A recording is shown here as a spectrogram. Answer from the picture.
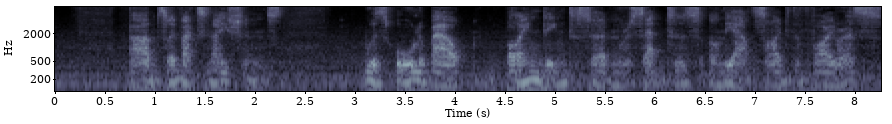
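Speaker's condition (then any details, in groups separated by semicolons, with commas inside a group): Laryngectomy; laryngectomy for thyroid cancer, trachea partly removed, neck stoma valve; terminal stage 4 cancer, radiotherapy, radioiodine, three surgeries; breathes through neck, presses valve to speak, swallowing trouble, mucus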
